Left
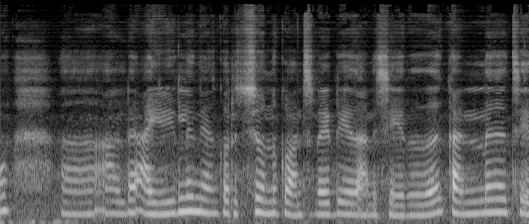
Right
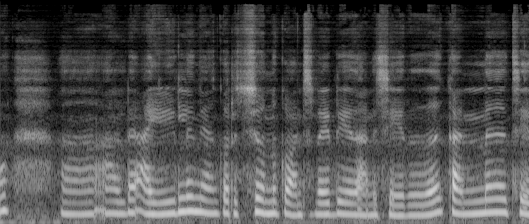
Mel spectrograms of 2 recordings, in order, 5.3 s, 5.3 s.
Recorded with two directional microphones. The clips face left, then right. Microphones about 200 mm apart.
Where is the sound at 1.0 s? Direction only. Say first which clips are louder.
Right 4 dB; 20° right (ahead or behind).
